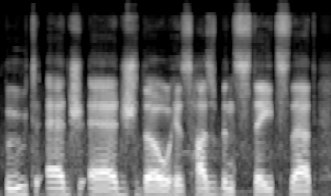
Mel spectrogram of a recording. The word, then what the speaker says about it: Buttigieg: judge that is how you say his name boot edge edge though his husband states that Buddha judge is also acceptable I prefer Buddha judge in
